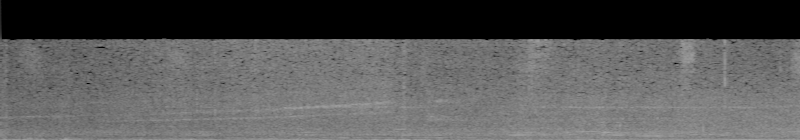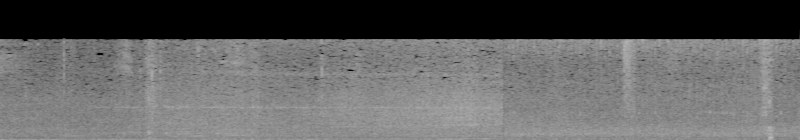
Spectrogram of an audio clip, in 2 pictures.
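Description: Steady road-traffic and engine noise, a low hum, with faint voices in the background and a few clicks near the end.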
